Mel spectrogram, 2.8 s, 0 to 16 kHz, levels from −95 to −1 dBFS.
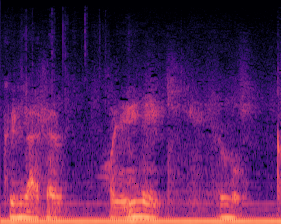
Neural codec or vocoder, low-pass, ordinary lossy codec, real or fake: codec, 32 kHz, 1.9 kbps, SNAC; 14.4 kHz; AAC, 48 kbps; fake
